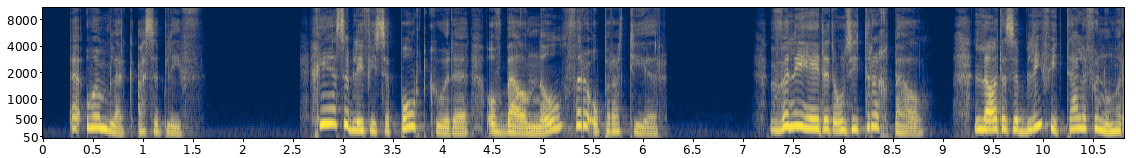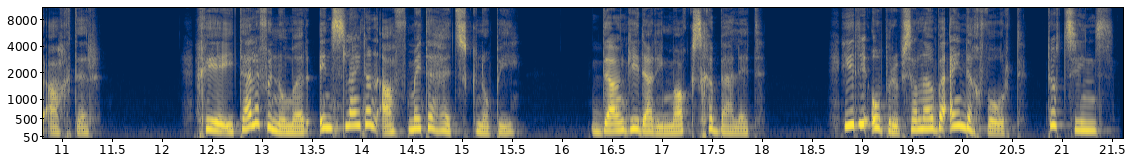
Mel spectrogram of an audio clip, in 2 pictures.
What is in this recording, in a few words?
afrikaans corporate videos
